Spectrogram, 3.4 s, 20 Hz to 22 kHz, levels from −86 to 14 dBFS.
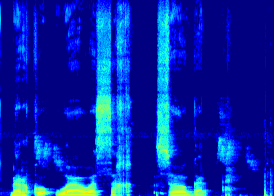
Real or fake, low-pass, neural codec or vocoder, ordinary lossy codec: real; none; none; none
